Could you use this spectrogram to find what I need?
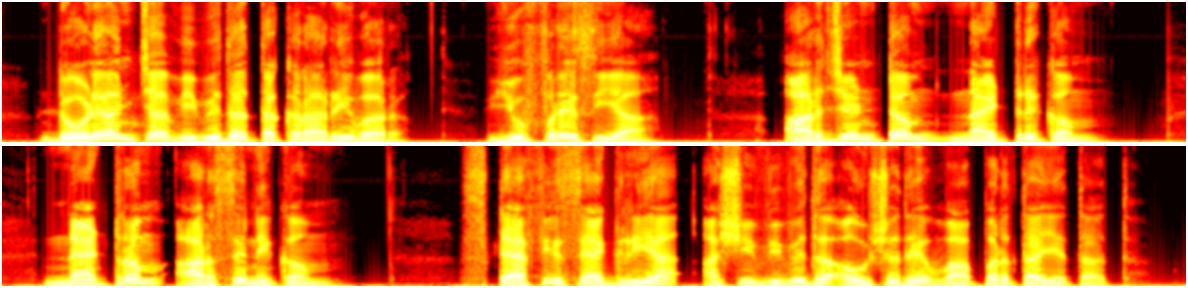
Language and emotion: Marathi, neutral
